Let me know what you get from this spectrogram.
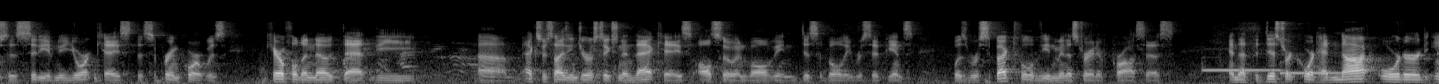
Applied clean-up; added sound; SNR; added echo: none; Subway, metro, underground; 14 dB; none.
